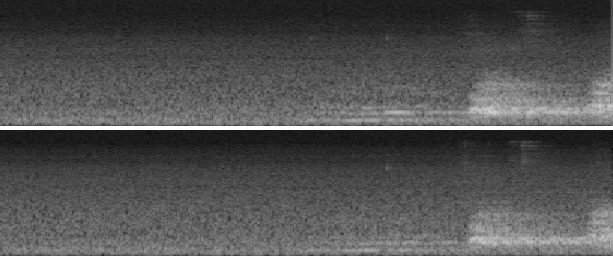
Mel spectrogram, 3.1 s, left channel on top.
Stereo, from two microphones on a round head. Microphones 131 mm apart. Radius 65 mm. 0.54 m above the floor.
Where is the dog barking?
50° right (ahead or behind), 9.5 m.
